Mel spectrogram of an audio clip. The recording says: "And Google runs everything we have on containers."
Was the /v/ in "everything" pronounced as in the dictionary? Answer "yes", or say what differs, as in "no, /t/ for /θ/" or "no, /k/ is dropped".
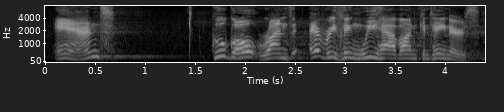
yes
